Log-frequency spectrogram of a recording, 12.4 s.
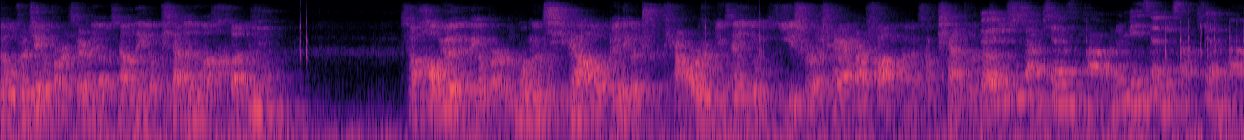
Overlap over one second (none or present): none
